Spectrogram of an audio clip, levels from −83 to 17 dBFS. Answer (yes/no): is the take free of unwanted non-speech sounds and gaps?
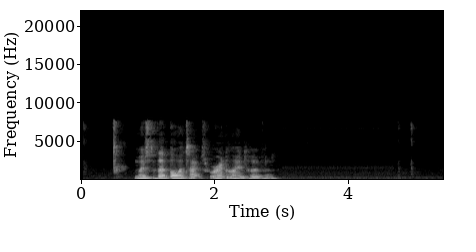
yes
